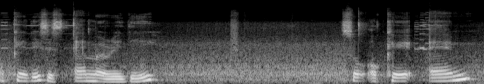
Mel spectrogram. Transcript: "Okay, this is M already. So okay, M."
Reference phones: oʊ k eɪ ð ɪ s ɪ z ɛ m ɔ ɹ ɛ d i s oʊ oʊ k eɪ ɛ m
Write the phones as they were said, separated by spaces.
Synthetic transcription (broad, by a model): oʊ k eɪ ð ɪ s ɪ s ɛ m ɔ ɹ ɛ d i s oʊ oʊ k eɪ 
